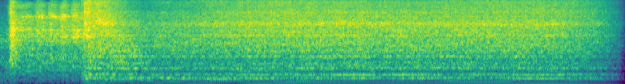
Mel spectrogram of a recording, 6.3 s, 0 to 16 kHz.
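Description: Porsche 981 Boxster's 2.7-litre flat-six engine starting: a sudden burst as it fires, rising to its loudest about a second in as it catches, then settling into a steady idle.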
